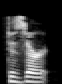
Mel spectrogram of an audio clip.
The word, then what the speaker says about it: dessert: Let's look at dessert versus desert. Dessert, the sweet food after a meal, has the stress on the second syllable and a z sound. Dz t.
